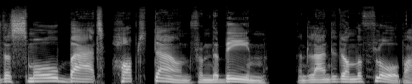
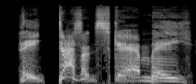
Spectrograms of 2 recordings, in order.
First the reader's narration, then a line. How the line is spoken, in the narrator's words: shouted Daniel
